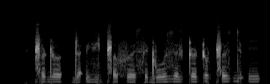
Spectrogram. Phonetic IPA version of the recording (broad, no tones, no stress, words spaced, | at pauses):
ǁɵɖɵ | ɖæʔyvʲɵ ǁɵfø siɖwu zʉzʈø ʈuǁʉz dyʔi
